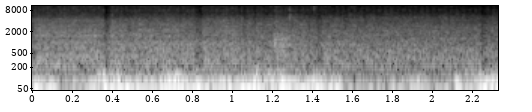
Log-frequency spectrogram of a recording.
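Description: Loud, uneven low rumble of a pickup truck pulling slowly forward with an Airstream travel trailer hitched behind.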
